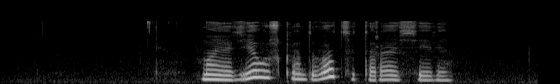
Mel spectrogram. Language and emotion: Russian, sad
